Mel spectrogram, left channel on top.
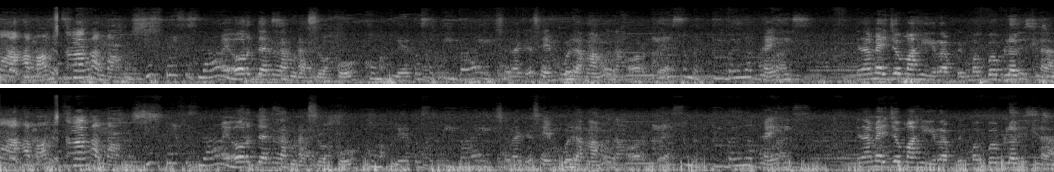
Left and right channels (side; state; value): both; normal; correlation 0.48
